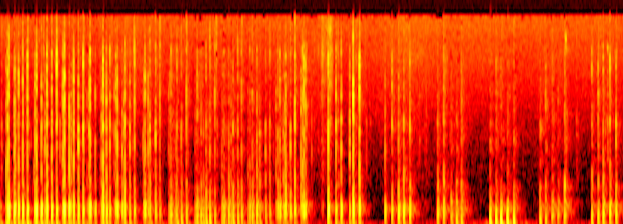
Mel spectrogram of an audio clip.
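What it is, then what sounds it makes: EVA hard-shell zipper case. Fingertips tap and lightly knock in a fast rhythm on a small, closed, hollow black zippered hard case with orange trim and a fabric-covered EVA shell. The taps are dull, hollow thuds with little ring, weighted toward the low end. They come in dense flurries, then thin into shorter separated bursts in the second half.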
